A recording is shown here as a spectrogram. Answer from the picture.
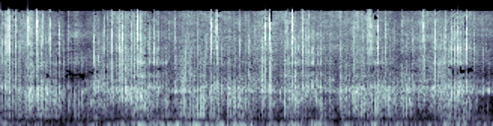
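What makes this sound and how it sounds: Long nails scratch along the grooves and tap the squares of an unwrapped solid dark chocolate bar resting on a towel. A dense, continuous stream of dry, bright scratching fills the clip, with quick soft taps running through it at a fairly steady level.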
